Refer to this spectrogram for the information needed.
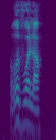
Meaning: here (something is) again
- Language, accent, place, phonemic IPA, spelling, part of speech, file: French, France, Lyon, /ʁə.vwa.la/, revoilà, verb, LL-Q150 (fra)-revoilà.wav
